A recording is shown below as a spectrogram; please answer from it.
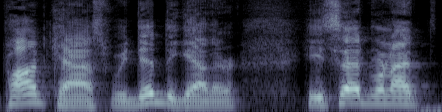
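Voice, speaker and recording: A man's voice: on the high side, animated, fairly quick, dry recording, clean studio sound. A man speaking as a podcast guest, telling rambling, anecdotal stories with restarts and confident, emphatic declarations. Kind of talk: conversational interview storytelling.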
